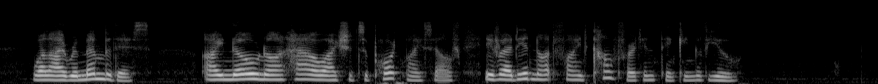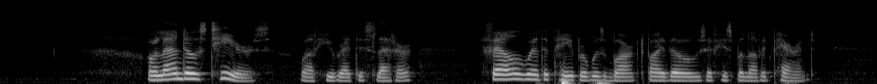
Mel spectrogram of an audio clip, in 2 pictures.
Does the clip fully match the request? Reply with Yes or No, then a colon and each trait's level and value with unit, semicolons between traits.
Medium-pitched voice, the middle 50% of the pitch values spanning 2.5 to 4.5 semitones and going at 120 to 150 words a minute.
No: high, 200 Hz; average, 4.0 semitones; average, 140 wpm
